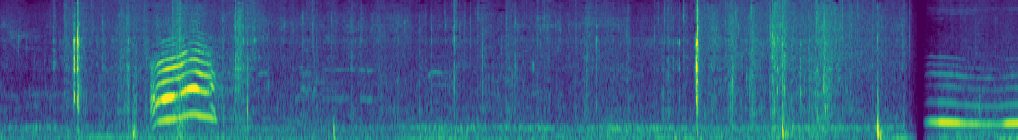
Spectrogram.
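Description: Pruning shears snip sharply through stems.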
